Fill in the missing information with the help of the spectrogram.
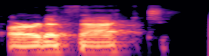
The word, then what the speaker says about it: RTFKT: I'm never exactly sure how to say that. Artifact, I believe, is how it is sort of said. It's spelled out RTFKT.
